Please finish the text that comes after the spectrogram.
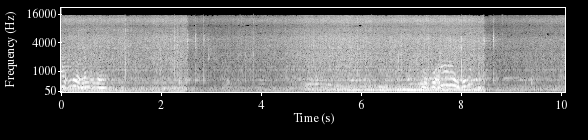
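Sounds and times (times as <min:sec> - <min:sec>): food sizzling in oil: 0:00.0 - 0:10.0
utensils clicking on metal pan: 0:02.2 - 0:03.7, 0:04.8 - 0:10.0.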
